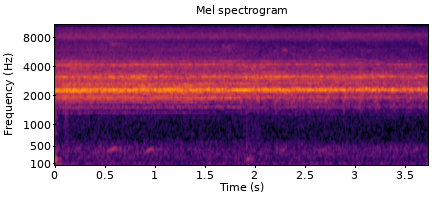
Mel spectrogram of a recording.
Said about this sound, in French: Alors c'est un cœur euh, de sept espèces de cigales enregistrées au Mexique, dans l'état de Veracruz.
